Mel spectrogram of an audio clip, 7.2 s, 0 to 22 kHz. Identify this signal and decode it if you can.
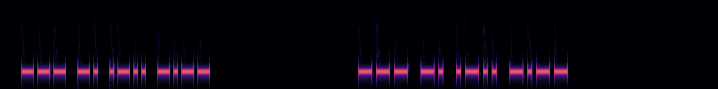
Morse code, heard as a keyed tone, about 28 wpm, 700 Hz. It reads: ONLY ONLY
